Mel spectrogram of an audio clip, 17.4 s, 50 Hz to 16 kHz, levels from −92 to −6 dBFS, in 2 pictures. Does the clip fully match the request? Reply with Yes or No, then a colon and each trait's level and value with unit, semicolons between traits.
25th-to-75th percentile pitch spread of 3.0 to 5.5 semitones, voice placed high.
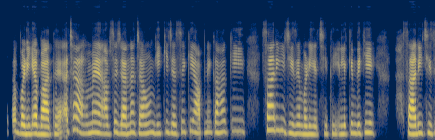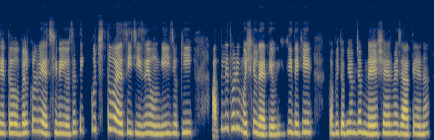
No: narrow, 2.6 semitones; high, 240 Hz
